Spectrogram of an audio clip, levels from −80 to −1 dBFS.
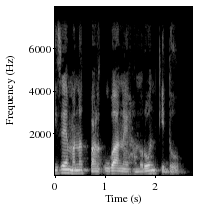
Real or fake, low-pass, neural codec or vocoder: fake; 7.2 kHz; codec, 24 kHz, 0.9 kbps, WavTokenizer, medium speech release version 1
